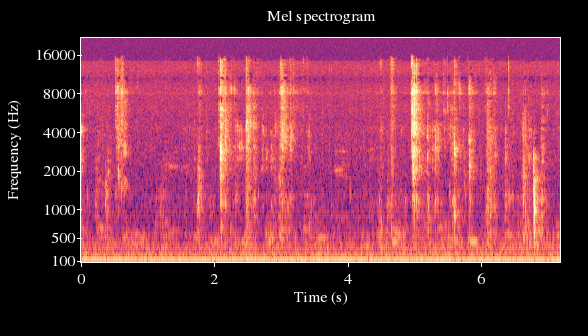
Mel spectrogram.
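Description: Close-miked chewing and mouth smacks as a person eats chicken by hand, with irregular short clicks, over a steady low hum.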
